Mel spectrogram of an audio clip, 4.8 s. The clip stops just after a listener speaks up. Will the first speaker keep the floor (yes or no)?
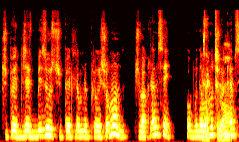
no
